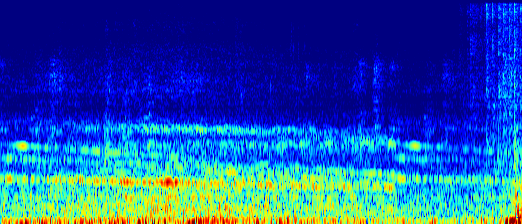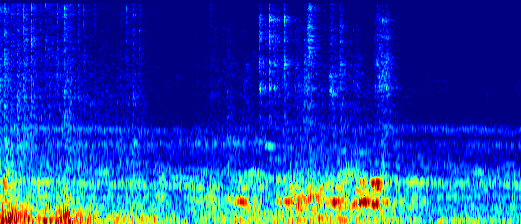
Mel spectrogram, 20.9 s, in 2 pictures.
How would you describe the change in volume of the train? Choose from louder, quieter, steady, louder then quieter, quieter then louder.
quieter.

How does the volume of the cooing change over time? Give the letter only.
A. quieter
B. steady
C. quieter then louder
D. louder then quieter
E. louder
C.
